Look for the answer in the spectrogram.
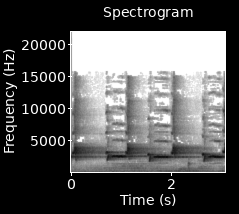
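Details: White-rumped shama master song for getting silent birds to sing; a two-part phrase repeated about once a second, a buzzy high note dropping to a pure steady whistle.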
